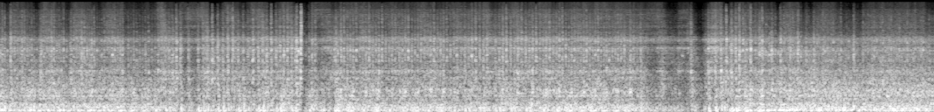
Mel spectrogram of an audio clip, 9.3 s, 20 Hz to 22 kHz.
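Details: 1974 Ford Galaxie 500 that sat two decades, after a new rotor restored spark: churns and catches only in brief ragged spells, sagging, never idling; fuel starvation, running only off the accelerator pump squirts.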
